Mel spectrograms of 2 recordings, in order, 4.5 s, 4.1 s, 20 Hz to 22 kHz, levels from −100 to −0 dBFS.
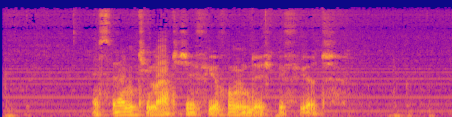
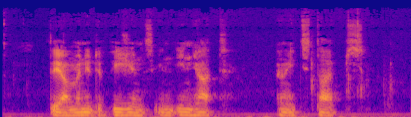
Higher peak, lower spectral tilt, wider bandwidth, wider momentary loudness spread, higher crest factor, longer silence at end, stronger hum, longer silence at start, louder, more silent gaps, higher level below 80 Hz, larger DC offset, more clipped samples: first, -2 dBFS vs -8 dBFS; about the same, -5.5 dB/octave vs -5 dB/octave; about the same, 17 kHz vs 16.5 kHz; first, 24 LU vs 18 LU; second, 14 dB vs 24 dB; second, 0 s vs 0.15 s; neither; about the same, 0.05 s vs 0.05 s; first, -15 LUFS vs -29 LUFS; neither; first, -42 dBFS vs -52 dBFS; neither; neither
